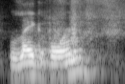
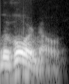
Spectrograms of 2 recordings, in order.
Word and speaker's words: Livorno: about italy levorno or i think in in english it's also pronounced or written leg horn or layhorn it's a city it's a city in italian it's called livorno exactly it's also in in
